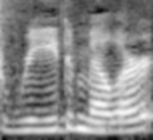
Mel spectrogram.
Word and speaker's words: Riedmiller: is Reed Miller my last name is pronounced Reed Miller isn't that perfect it's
